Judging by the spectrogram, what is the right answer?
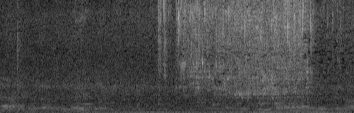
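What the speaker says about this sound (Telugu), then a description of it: "ఈ షెంబెడ్ నీళ్ళు పోస్తున్నా" Water pours steadily into a pot of mutton curry, a continuous close gushing sound that grows slightly brighter toward the end.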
